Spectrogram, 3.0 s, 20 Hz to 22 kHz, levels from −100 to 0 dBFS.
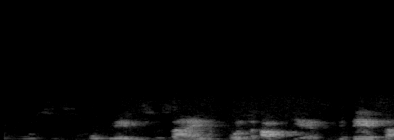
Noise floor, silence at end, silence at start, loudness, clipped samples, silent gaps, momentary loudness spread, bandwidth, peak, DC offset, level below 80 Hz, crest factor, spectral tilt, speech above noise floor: -78 dBFS; 0 s; 0.2 s; -49 LUFS; under 0.1%; none; 13 LU; 7.2 kHz; -30 dBFS; under 0.1%; under -90 dBFS; 20 dB; 0 dB/octave; 29 dB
